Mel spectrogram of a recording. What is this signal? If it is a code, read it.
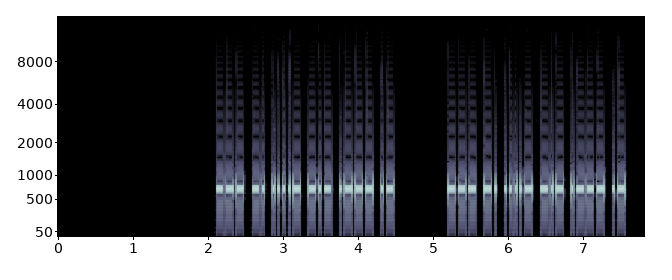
Morse code, heard as a keyed tone, about 36 wpm, 700 Hz. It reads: ON4KJA ON4KJA
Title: DXCC-100 Call Signs - 6 Characters - Repeated 2x - 35wpm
